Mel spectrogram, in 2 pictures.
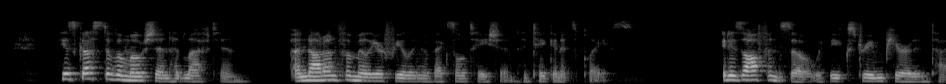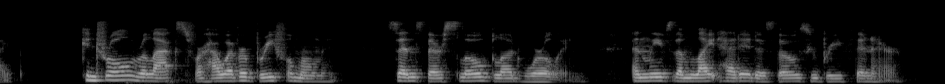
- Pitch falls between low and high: Yes, medium, 155 Hz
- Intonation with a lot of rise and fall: No, average, 4.0 semitones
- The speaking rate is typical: Yes, average, 155 wpm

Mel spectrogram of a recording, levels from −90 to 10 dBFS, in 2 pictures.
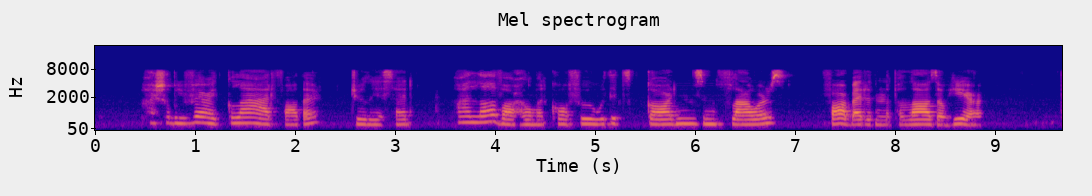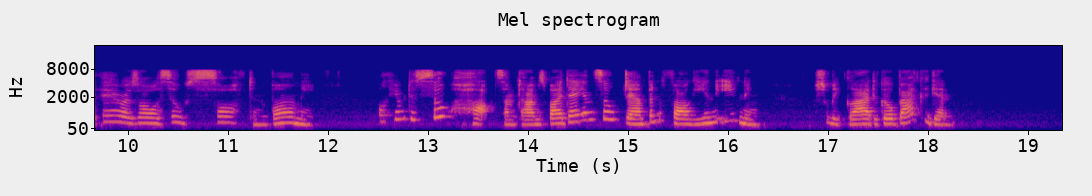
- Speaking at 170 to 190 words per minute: Yes, average, 175 wpm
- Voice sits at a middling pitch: No, high, 215 Hz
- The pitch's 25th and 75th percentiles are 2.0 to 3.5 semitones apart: No, average, 4.0 semitones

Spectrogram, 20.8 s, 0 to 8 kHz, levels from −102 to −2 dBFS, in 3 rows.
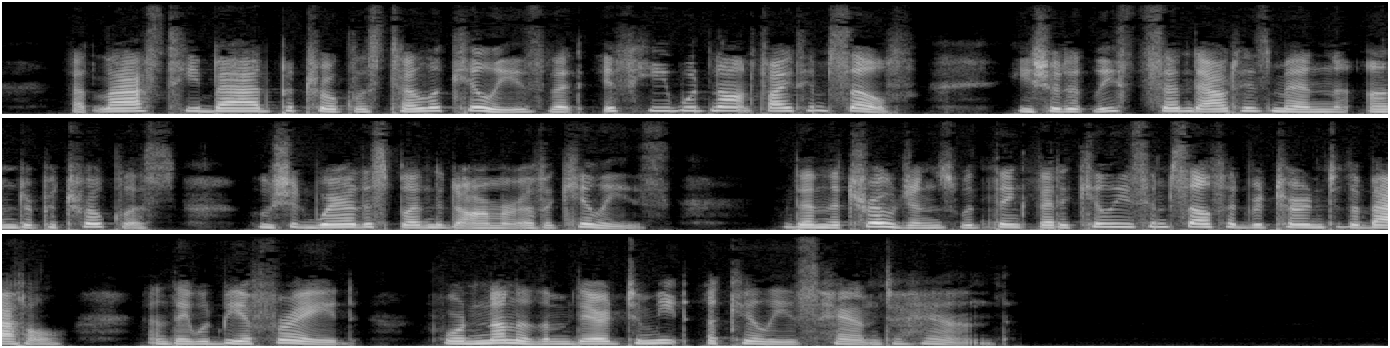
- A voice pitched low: No, high, 200 Hz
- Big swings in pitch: No, average, 4.0 semitones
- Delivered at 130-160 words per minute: No, average, 175 wpm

